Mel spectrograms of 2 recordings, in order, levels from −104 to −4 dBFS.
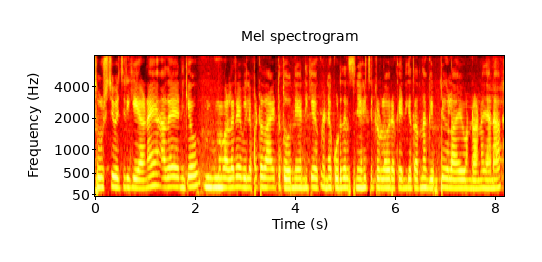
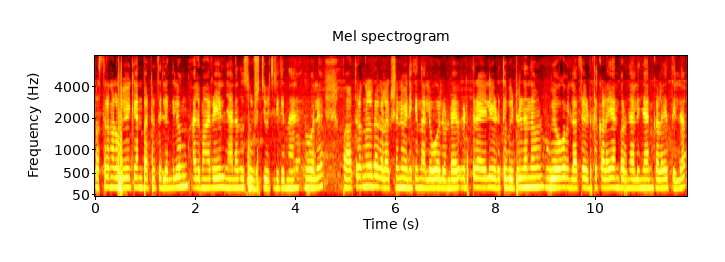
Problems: constant background noise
